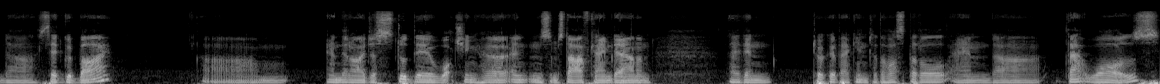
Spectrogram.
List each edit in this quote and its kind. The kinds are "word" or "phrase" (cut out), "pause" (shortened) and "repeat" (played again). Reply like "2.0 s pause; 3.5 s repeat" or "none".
none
